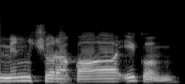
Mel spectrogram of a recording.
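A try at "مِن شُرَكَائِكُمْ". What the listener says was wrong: کاف جو ہے یہ دو نقطے والا کاف نہیں ہے، شرکا پڑھیے، یہ موٹے والا کاف نہیں ہے، شرکا پڑھیں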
